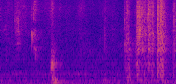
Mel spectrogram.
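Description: Tarot cards are shuffled in quick riffling bursts, a couple of close, crisp rustling passes with a brief pause between them and no one talking.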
